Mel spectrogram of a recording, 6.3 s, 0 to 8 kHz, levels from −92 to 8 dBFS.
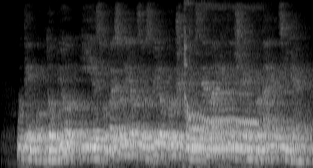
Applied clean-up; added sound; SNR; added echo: none; Dog; 3 dB; reverberation time 2.2 s.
